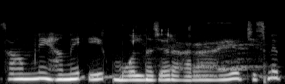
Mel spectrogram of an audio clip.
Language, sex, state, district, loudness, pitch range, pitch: Hindi, female, Madhya Pradesh, Bhopal, -12 LUFS, 205-250 Hz, 225 Hz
